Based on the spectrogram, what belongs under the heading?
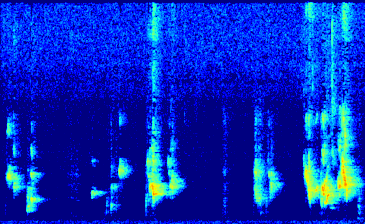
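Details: Morning chirping from two pet budgerigars: quick bright chirps and squeaky warbled notes in uneven bursts, each lasting under a second.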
